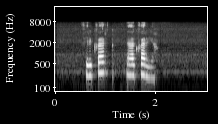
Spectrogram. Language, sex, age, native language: Icelandic, female, 8, Icelandic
